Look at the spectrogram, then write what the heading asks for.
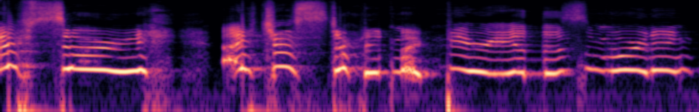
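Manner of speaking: squealing high, tearful imitation; mock sobbing. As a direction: blubber an apology in a fake sob. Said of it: "made her fucking sob uncontrollably".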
